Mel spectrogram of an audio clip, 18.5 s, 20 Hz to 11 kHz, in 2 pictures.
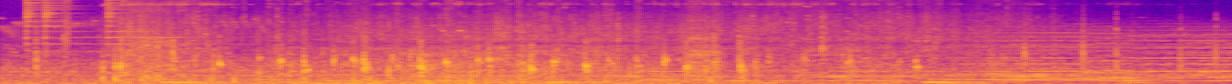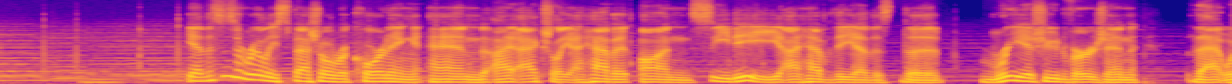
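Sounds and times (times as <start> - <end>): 
streetcar wheels mechanical rattle and creak: 0.0 - 8.4
horse hooves clip-clopping while pulling a streetcar: 0.0 - 17.0
speech: 10.6 - 18.4.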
